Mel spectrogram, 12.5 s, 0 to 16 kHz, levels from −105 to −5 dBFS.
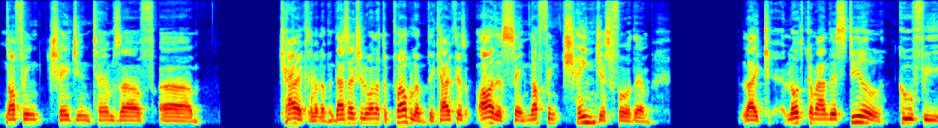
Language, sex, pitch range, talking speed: English, male, 115-145 Hz, 140 wpm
